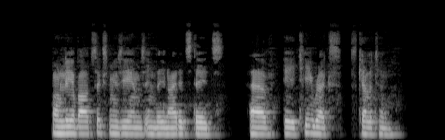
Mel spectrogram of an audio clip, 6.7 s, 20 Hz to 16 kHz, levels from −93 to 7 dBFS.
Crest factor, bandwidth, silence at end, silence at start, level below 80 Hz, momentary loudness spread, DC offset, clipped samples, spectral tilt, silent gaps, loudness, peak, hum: 18 dB; 7.6 kHz; 0.7 s; 0.8 s; -72 dBFS; 12 LU; under 0.1%; under 0.1%; -7.5 dB/octave; 3.48-3.68 s, 5.22-5.26 s; -24 LUFS; -6 dBFS; none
